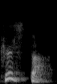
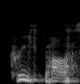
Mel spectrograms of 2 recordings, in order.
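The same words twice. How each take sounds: First: The vowel after the r is short. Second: The vowel after the r is long. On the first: The speaker calls it right. "it's Christos because it's a, a short e, short iota" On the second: The speaker calls it wrong. "We don't say Christos"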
